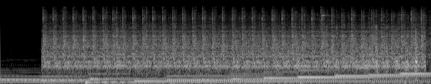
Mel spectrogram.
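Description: Electric sewing machine, a Bernette B37, stitching a seam at a steady fast pace with an even rapid chatter. It starts about half a second in and runs until just after the end, over background music.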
